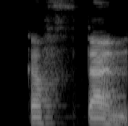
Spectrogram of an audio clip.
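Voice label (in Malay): "kaftan", Malay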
